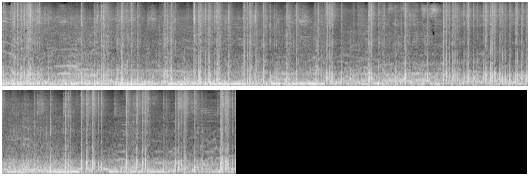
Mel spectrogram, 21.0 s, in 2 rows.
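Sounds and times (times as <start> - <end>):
fireworks bangs and crackles: 0.0 - 15.2
loud music with heavy bass: 0.0 - 15.2.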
